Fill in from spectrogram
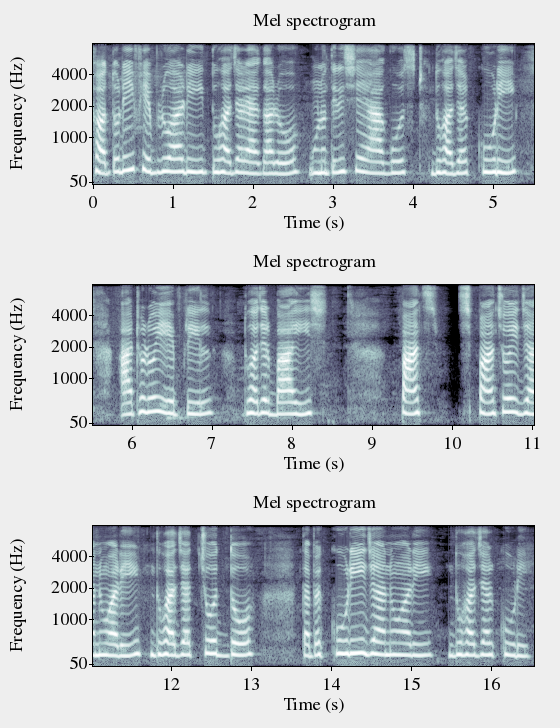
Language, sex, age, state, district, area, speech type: Bengali, female, 45-60, West Bengal, South 24 Parganas, rural, spontaneous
